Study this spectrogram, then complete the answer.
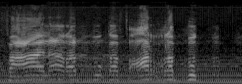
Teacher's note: لام اور را مل جائے تو وہاں پر ادغام کر دیتے ہیں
